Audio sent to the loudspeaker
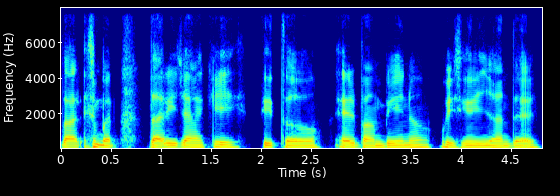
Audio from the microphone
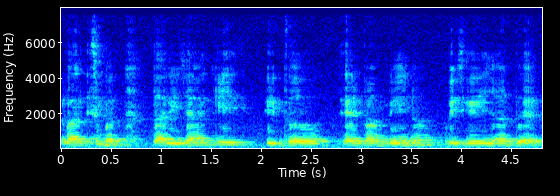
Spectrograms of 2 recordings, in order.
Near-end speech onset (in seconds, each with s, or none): none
